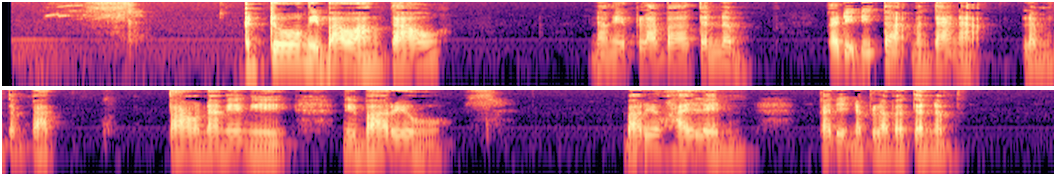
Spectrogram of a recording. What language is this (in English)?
Kelabit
